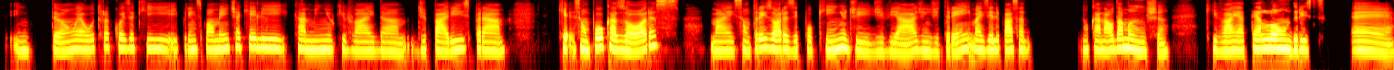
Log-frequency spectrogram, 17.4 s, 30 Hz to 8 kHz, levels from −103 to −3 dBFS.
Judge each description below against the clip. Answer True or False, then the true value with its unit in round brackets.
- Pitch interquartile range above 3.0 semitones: False (2.7 semitones)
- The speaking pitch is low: False (155 Hz)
